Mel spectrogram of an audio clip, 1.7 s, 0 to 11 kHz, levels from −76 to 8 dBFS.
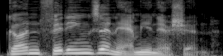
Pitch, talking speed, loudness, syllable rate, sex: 140 Hz, 145 wpm, -16 LUFS, 5.1 syllables/s, male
